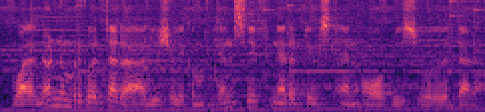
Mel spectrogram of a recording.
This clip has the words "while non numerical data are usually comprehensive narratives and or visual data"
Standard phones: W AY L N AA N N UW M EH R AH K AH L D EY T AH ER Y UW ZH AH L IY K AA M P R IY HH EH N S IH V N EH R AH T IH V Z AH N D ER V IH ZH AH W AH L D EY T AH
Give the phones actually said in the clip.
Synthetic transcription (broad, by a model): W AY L N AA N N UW M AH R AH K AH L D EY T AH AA Y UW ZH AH L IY K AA M P R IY HH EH N S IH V N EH R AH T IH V S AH N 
